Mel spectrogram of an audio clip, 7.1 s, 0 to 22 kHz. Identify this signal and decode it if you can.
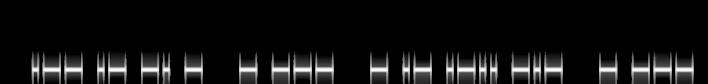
Morse code, heard as a keyed tone, about 22 wpm, 700 Hz. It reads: WANT TO TALK TO
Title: Sets of 5 Words Encore 22wpm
